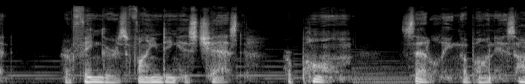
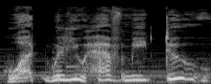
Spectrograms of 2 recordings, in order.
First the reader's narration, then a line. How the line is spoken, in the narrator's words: he asked desperately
